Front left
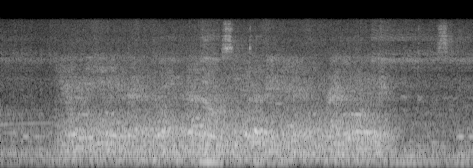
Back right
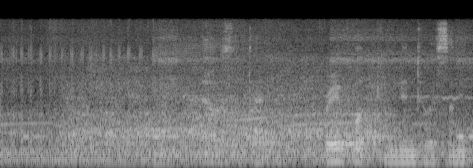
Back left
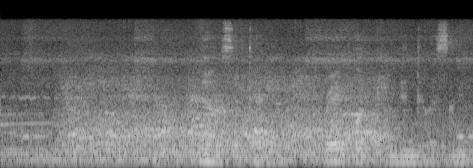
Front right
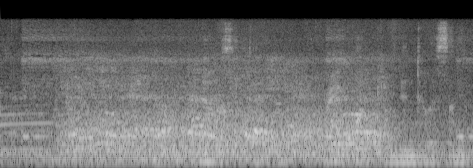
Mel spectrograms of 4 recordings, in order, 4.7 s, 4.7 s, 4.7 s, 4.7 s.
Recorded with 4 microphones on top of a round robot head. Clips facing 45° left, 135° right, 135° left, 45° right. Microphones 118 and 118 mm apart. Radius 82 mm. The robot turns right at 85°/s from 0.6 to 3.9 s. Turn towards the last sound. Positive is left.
turn(degrees=-125)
